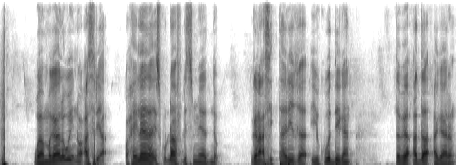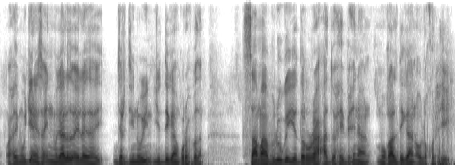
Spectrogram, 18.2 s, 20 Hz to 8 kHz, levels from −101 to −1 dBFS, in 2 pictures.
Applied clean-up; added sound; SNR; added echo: none; none; none; none.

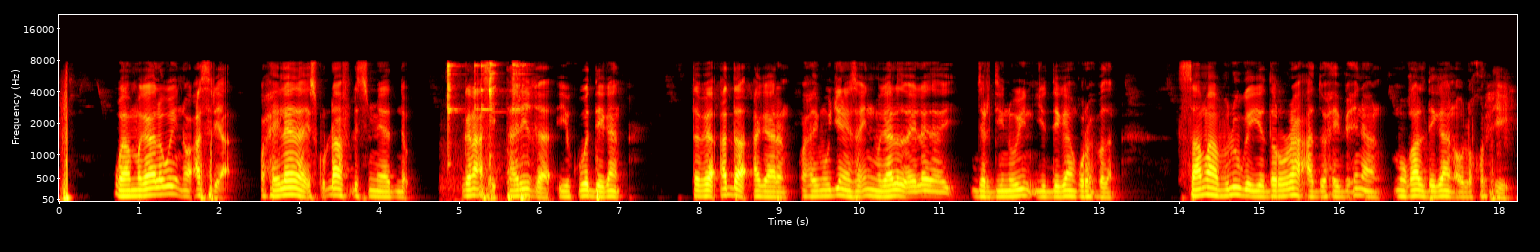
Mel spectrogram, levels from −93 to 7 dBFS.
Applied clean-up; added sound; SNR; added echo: classical method log-MMSE.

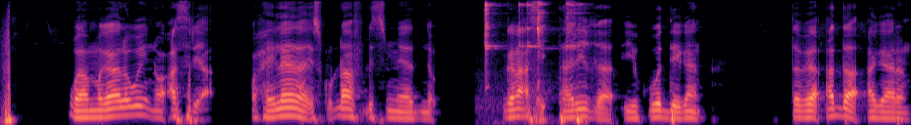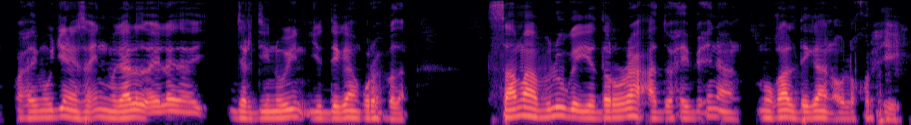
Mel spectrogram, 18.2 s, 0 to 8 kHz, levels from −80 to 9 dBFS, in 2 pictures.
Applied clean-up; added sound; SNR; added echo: classical method Wiener filter.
